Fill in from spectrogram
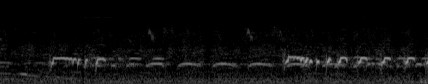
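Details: Local zebra dove in full song, played to stir silent or stressed zebra doves into singing. Soft evenly spaced coos, then a rapid rolling staccato phrase, over steady hiss and background noise.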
